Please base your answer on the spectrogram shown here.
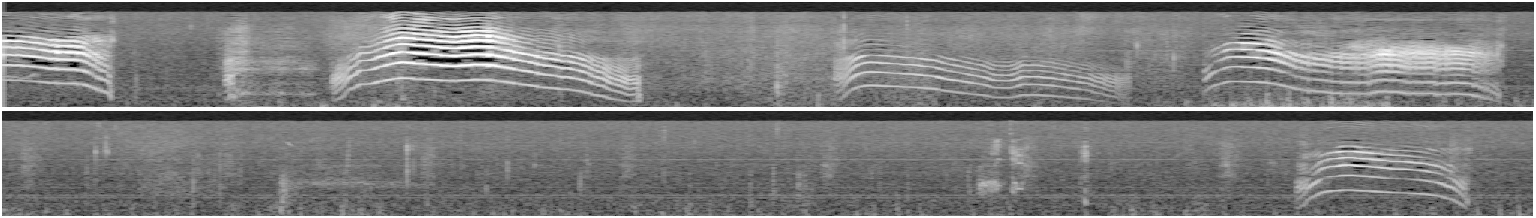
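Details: Tiny rescued kittens meowing loudly, startling the older brother cats: a run of high, arched, harmonic-rich meows, some long and wavering, one over a rough low rumble, then quiet room noise and a final rising-falling meow.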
